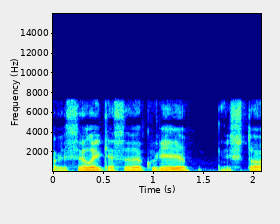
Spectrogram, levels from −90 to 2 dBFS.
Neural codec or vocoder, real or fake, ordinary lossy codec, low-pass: codec, 16 kHz, 8 kbps, FunCodec, trained on LibriTTS, 25 frames a second; fake; MP3, 96 kbps; 7.2 kHz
